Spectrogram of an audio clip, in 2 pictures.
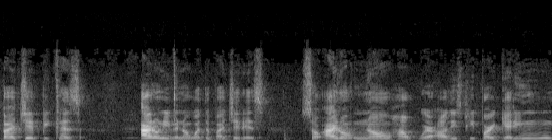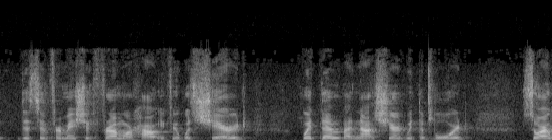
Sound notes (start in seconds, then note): none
